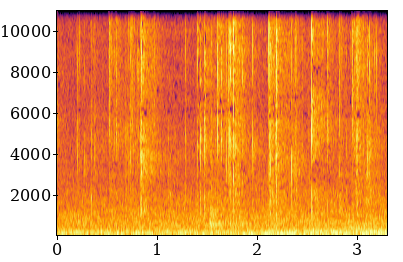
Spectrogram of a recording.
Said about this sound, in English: And again, so that's tinfoil. Twigs add to a campfire, which is great. Same kind of noise.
